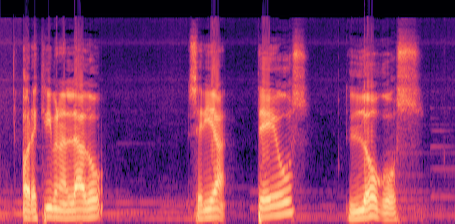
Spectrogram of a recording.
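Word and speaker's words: theos: viene del griego y se pronuncia como teos Pero se escribe la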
